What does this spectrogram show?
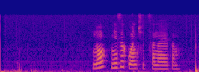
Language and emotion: Russian, neutral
